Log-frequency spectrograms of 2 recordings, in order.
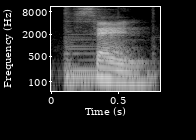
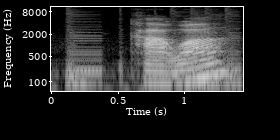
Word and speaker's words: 川: And in Japanese, sen for onyomi, sen. Kawa for kunyomi, kawa.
